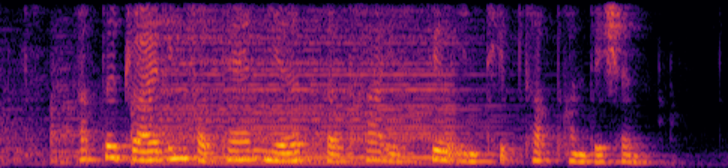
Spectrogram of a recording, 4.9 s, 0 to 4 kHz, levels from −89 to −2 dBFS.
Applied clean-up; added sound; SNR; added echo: none; Brass instrument; 11 dB; reverberation time 0.3 s.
